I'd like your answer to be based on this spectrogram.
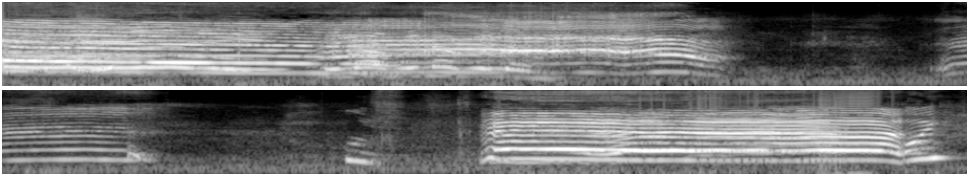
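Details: Loud wailing cry bouts separated by quieter pauses from an infant who cries when the adults cry, with imitated adult crying mixed in; ordinary infant crying.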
